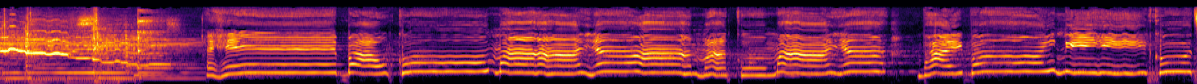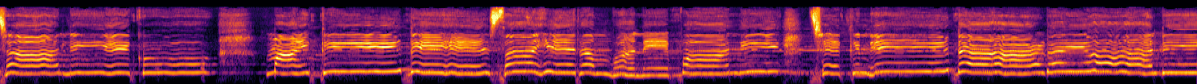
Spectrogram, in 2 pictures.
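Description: Nepali folk music in which the madal and keyboard rhythm section drops out about a second and a half in. What remains is a single melody line, unaccompanied, sliding and wavering in pitch.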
